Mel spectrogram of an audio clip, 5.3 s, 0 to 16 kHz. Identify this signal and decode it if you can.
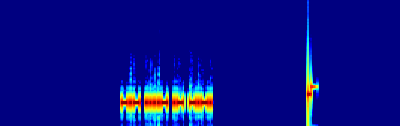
Morse code, heard as a keyed tone, about 42 wpm, 700 Hz. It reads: K4AC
